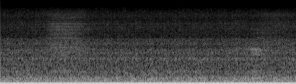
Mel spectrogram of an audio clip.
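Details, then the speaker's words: Van engine running after the Vitron is now working: a steady, even idle with a smooth low beat and no knocks or stumbles, a normal idle. "She's quite happy just chugging along, and that is because the Vitron is now working."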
